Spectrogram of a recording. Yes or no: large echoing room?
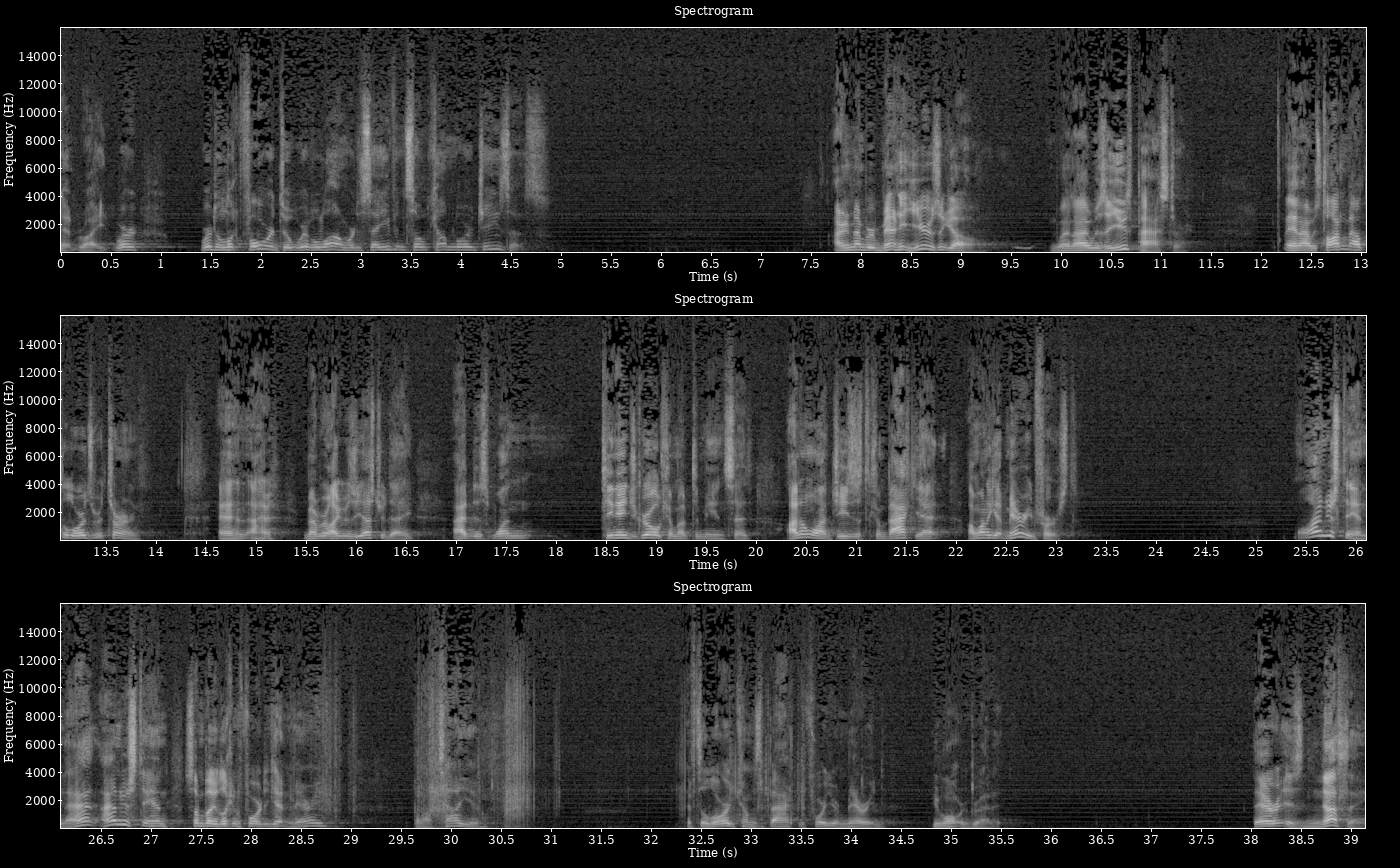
yes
